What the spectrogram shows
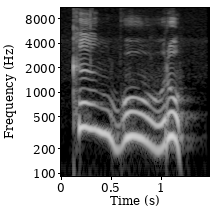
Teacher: entre duas vogais e eu não falo Canguru não é canguru é o r Brando Ele está entre duas vogais então eu eu falo ele fraquinho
